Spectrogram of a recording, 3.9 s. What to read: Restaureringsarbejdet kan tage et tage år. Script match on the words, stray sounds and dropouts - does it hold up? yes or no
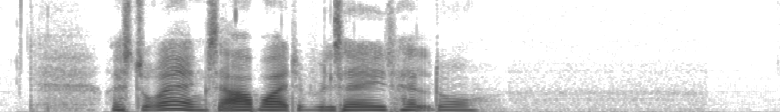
no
